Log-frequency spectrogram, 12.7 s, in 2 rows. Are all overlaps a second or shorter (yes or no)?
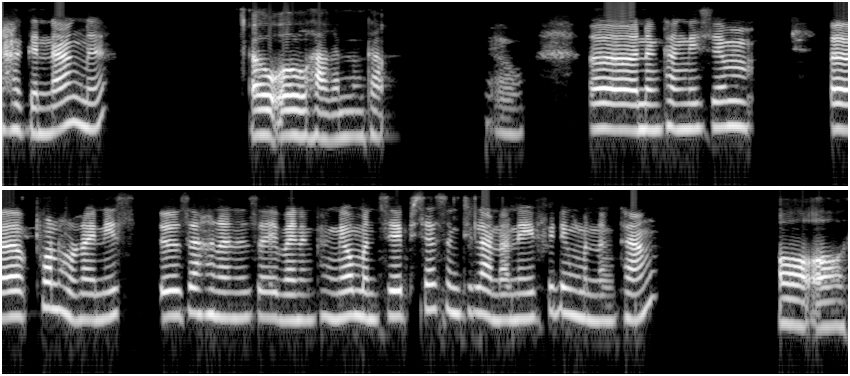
yes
